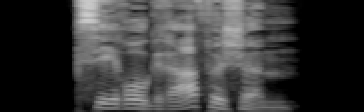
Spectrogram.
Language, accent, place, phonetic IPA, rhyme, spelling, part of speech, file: German, Germany, Berlin, [ˌkseʁoˈɡʁaːfɪʃm̩], -aːfɪʃm̩, xerografischem, adjective, De-xerografischem.ogg
- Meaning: strong dative masculine/neuter singular of xerografisch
